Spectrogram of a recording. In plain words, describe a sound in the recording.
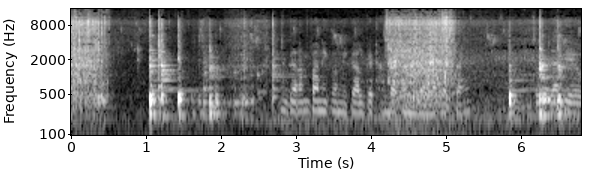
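A metal mug clanks against a pot.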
